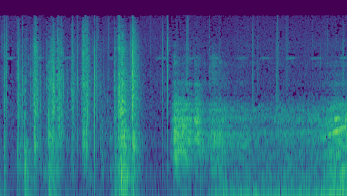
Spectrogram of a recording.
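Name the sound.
car doors shutting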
